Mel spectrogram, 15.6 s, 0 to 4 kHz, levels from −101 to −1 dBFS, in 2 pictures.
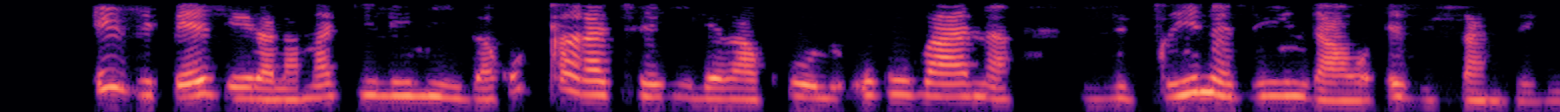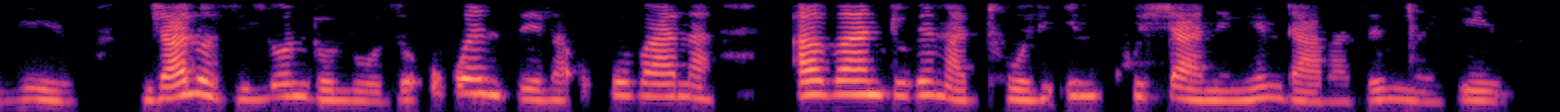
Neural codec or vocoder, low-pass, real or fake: none; 3.6 kHz; real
